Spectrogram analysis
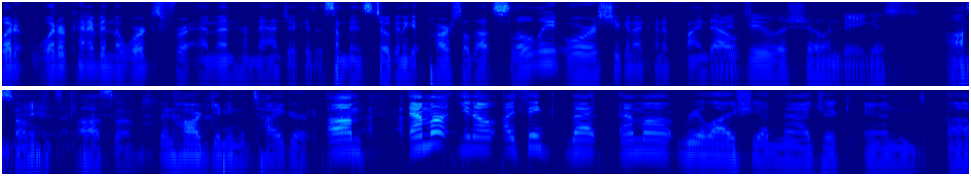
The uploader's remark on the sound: Recorded at ATX Television Festival. Recorded at the Alamo Drafthouse in Austin, TX.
